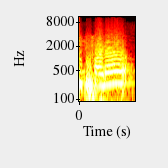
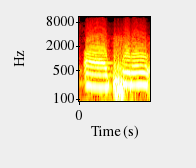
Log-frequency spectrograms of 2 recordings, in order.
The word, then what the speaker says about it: Porto: My name is Nancy Porto. Porto is spelled P-O-R-T-O.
